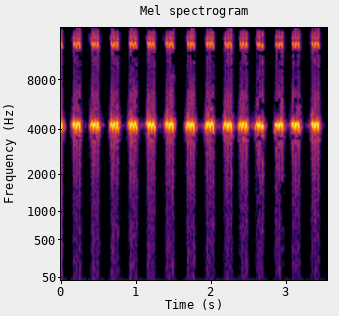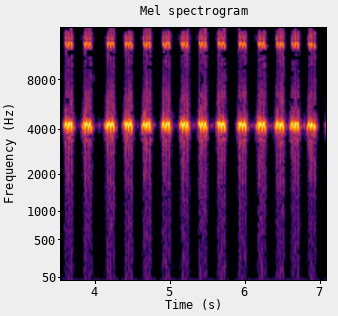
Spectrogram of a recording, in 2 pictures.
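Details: A cricket sings an unbroken run of brief, clear, high chirps, roughly four each second in a steady rhythm, against complete quiet.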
